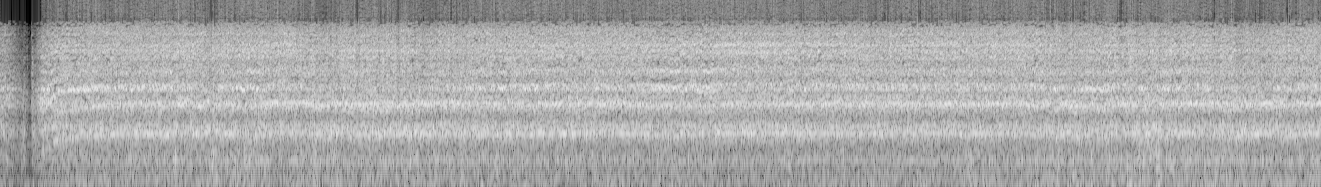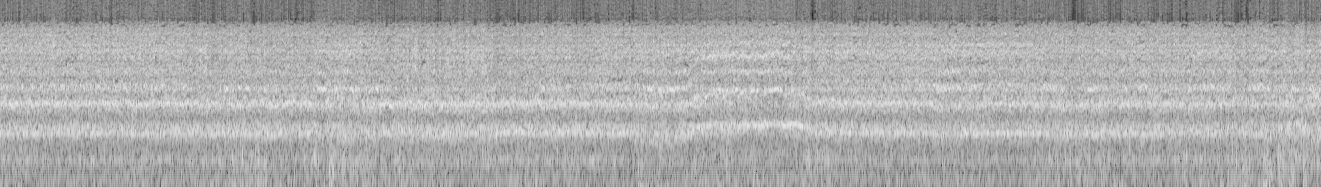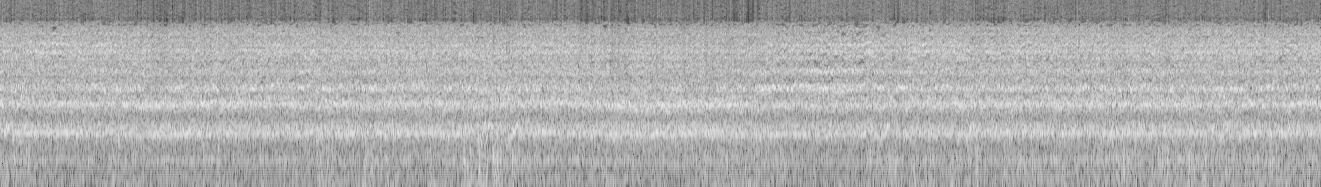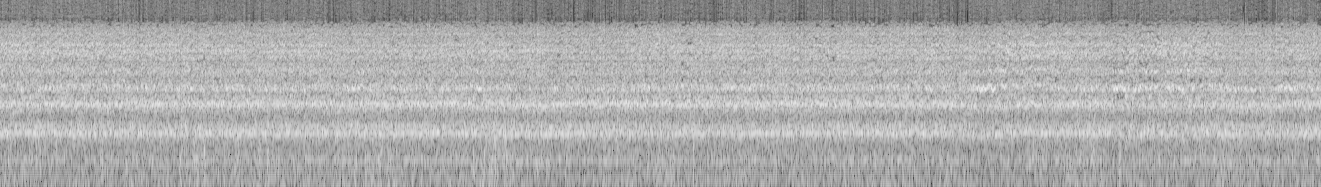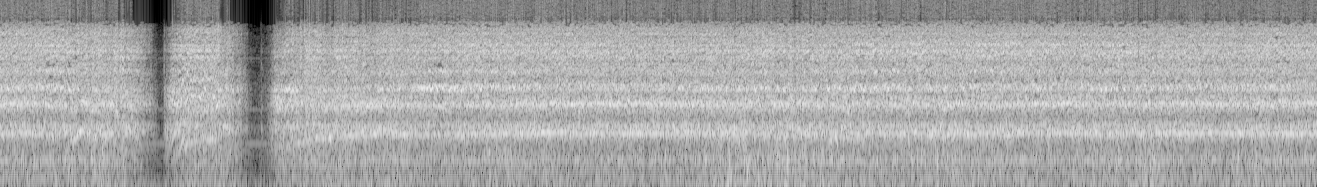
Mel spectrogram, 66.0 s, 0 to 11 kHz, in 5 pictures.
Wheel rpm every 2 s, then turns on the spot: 190, 220, 220, 220, 230, 230, 230, 230, 220, 220, 260, 230, 230, 220, 230, 230, 220, 220, 230, 230, 230, 230, 230, 240, 230, 220, 210, 90, 210, 230, 220, 230, 230.
none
